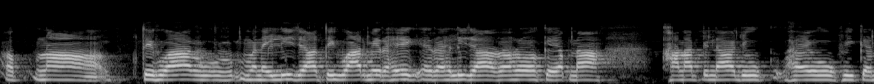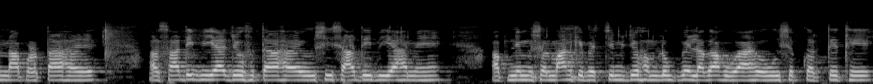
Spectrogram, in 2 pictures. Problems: none marked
